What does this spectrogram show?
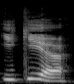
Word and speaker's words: Ikea: bed one side is please my pronunciation of Ika go ahead no no no you you said eeka perfectly Gora bed perfectly I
